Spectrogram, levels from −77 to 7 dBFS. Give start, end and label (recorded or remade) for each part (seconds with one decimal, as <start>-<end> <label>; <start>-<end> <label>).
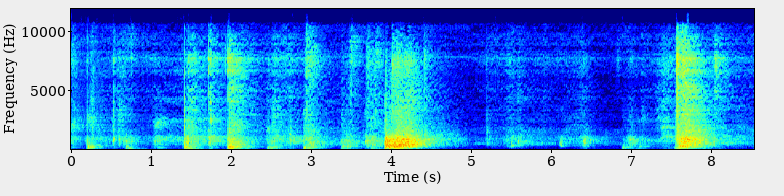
0.0-3.0 remade; 3.0-5.0 recorded; 5.0-8.5 remade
